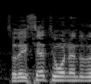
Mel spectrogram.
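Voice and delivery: usual speaking voice

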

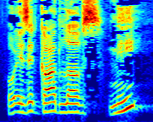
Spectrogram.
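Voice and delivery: "me" punched with a rising question; stress on ME. Shown as a demonstration. Pastor asking congregation their point of emphasis, stress on "me". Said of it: "what the point of emphasis".

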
